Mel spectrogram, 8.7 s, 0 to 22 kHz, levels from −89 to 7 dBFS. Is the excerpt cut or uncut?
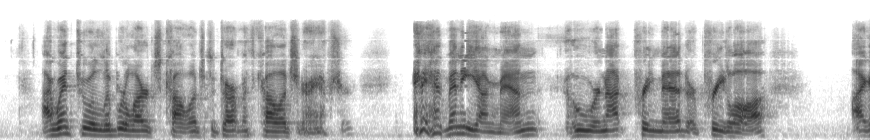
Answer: cut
